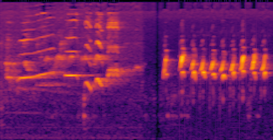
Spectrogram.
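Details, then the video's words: White-rumped shama singing in the forest-voice style as a lure, with male and female birds: a long sliding whistle over a noisy background, then a rapid rhythmic series of about ten repeated chirped notes. "Choè lửa hót giọng rừng."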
